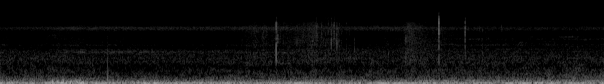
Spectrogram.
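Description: Wind buffeting the microphone: a low, uneven rumble, with a few faint ticks.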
